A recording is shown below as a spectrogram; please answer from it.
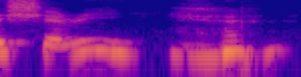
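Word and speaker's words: chérie: It's spelled C H E R I E, but I think it's pronounced the same. You say Sheree.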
